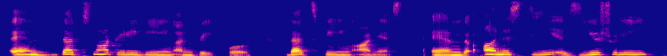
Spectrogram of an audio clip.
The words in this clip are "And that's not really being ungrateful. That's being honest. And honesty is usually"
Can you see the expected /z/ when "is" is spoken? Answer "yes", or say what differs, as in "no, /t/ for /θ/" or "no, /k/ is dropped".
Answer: yes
